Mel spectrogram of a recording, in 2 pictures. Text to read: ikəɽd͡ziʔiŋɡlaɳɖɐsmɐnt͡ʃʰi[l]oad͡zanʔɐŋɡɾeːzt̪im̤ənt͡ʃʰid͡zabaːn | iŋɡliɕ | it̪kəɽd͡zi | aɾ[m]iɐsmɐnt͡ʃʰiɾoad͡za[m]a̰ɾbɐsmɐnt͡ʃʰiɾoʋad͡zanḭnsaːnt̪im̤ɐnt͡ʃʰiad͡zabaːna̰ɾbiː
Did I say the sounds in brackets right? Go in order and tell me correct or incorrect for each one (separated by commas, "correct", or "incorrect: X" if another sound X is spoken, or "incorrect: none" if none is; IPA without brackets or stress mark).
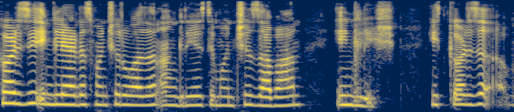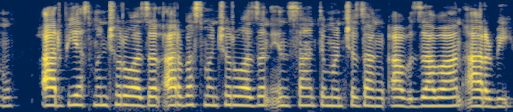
incorrect: ɾ, incorrect: b, incorrect: n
